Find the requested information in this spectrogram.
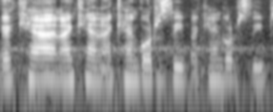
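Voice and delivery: hushed, frozen with fear; scared quiet. Retold or imitated. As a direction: barely voice it, scared stiff. Retold terrified whisper to herself.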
